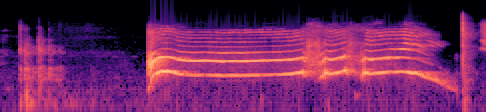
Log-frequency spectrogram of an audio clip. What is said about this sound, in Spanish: ¿me puedes repetir el grito para ver cómo más o menos sería la cosa?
